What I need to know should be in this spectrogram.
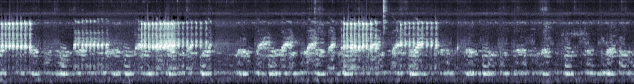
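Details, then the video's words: Frogs singing on a rainy night near a village: a steady low pulsing croak throbs underneath while bursts of rapid, raspy trills break in every second or two, overlapping with scattered short croaks from other frogs. "frog singing in the dark night when it rains"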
